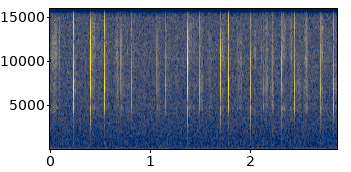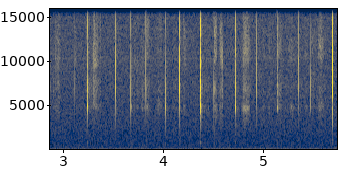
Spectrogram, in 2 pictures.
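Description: Two bamboo ear picks rapidly tap and scratch the end of a small white plastic Apple earphone mic remote resting on a stone slab. About 32 sharp, very short, bright clicks and ticks come at an uneven pace, with almost no low end. Between them is only a faint, steady background hiss.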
